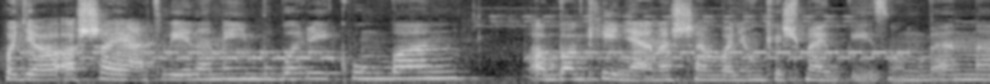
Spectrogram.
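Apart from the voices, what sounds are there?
telephone ringing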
